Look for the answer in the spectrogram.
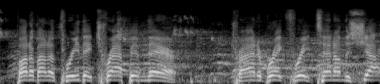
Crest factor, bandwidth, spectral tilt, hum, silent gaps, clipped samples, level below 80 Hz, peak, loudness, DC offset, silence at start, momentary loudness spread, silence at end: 14 dB; 14 kHz; -4.5 dB/octave; none; none; under 0.1%; -40 dBFS; -2 dBFS; -17 LUFS; under 0.1%; 0 s; 7 LU; 0 s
